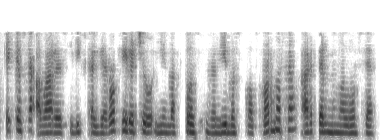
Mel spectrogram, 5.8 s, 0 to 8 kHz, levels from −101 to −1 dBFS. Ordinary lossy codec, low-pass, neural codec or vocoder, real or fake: AAC, 16 kbps; 7.2 kHz; codec, 16 kHz in and 24 kHz out, 0.6 kbps, FireRedTTS-2 codec; fake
